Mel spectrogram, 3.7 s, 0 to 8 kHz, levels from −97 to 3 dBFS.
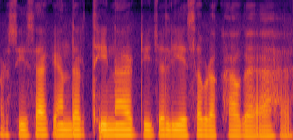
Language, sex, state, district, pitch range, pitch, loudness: Hindi, male, Bihar, Patna, 115-120 Hz, 120 Hz, -19 LUFS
